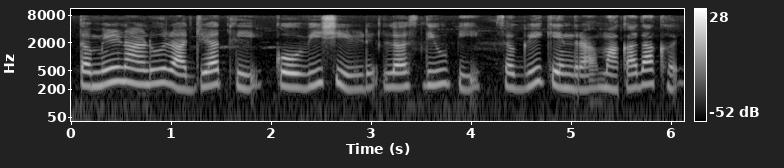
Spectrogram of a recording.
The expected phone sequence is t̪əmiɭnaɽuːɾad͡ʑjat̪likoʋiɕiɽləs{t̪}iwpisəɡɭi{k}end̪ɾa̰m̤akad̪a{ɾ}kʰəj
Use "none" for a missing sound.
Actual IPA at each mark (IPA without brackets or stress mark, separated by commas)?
d̪, k, none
